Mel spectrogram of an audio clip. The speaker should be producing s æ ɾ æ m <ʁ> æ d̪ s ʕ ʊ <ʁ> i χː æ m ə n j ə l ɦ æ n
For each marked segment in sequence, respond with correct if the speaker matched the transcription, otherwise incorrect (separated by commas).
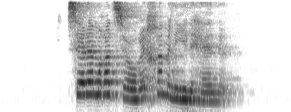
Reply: correct, correct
